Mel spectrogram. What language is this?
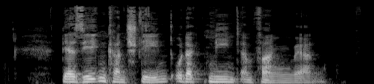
German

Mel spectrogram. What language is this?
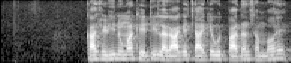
Chhattisgarhi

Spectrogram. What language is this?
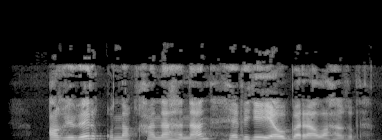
Bashkir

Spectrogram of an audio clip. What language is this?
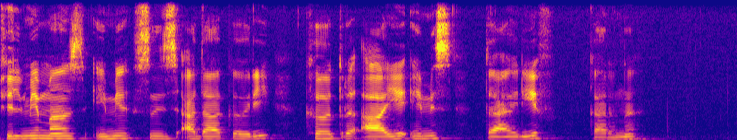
Kashmiri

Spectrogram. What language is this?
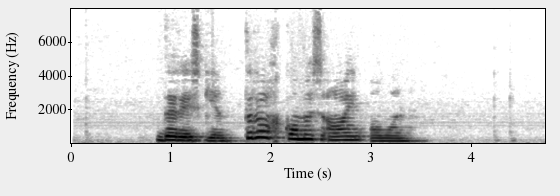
Western Frisian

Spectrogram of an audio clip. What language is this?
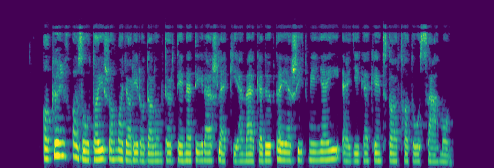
Hungarian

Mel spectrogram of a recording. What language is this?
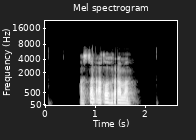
Bashkir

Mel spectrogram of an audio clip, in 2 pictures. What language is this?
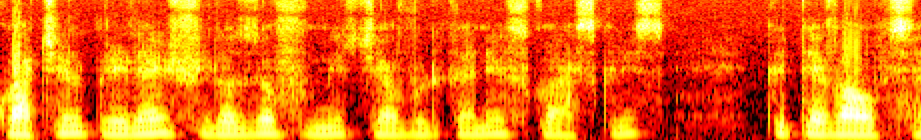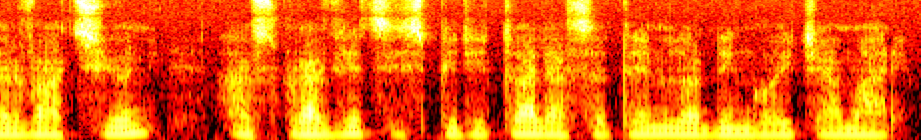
Romanian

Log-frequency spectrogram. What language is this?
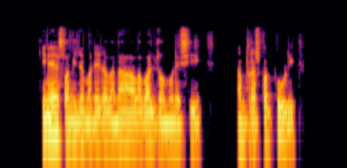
Catalan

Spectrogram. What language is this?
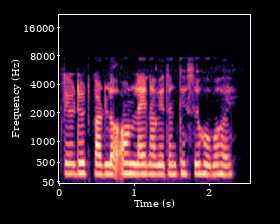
Magahi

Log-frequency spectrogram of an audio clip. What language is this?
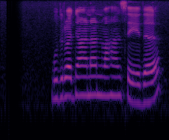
Sinhala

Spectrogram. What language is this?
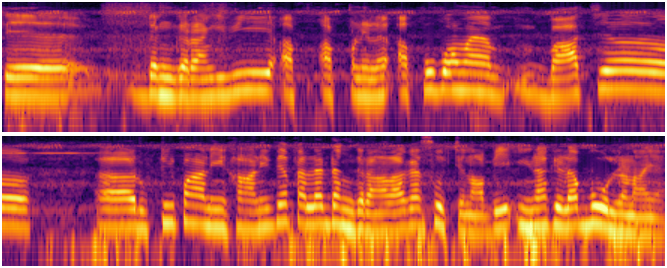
Dogri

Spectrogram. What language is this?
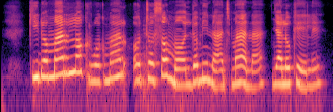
Luo (Kenya and Tanzania)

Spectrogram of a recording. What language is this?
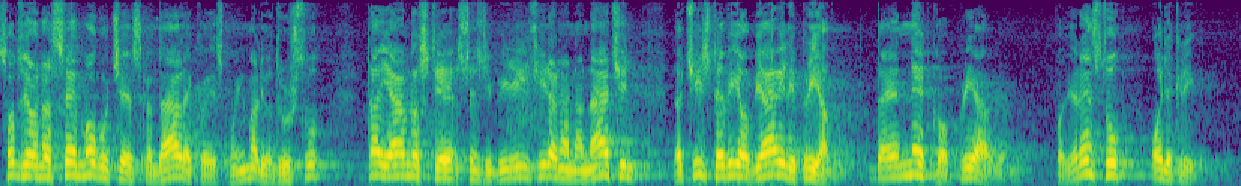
Croatian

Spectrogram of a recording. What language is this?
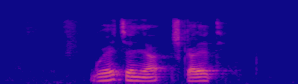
Kinyarwanda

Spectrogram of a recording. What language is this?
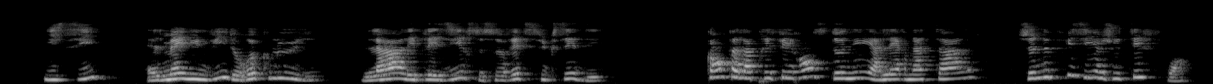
French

